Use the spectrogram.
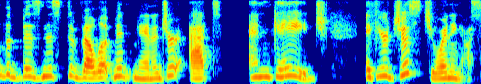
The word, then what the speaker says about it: Ngagge: And most importantly, if you can't tell from our name, Ngagge, which is spelled cleverly, Ngagge, sounds like engaging, engage with your customers, spelled differently.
